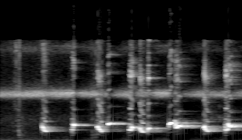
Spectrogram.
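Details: Sooty-headed bulbul in fast rolling song used as a lure for other bulbuls: about eight rich, slurred whistled notes in quick succession, each dipping then rising, with a steady high electronic-sounding tone behind.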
